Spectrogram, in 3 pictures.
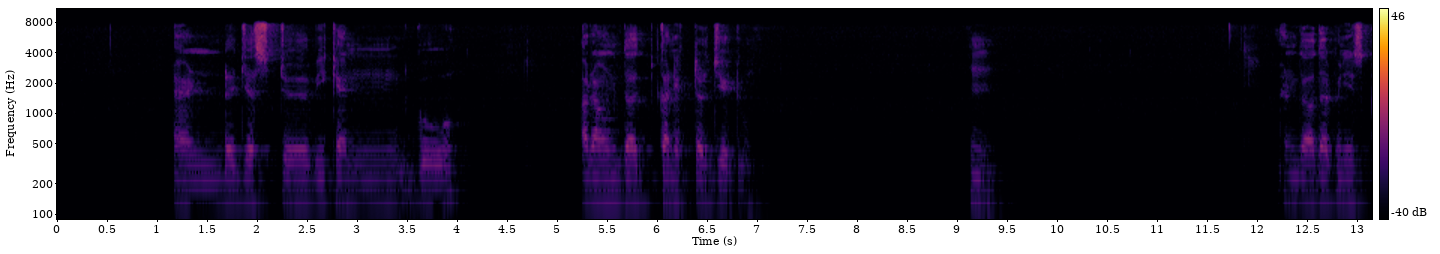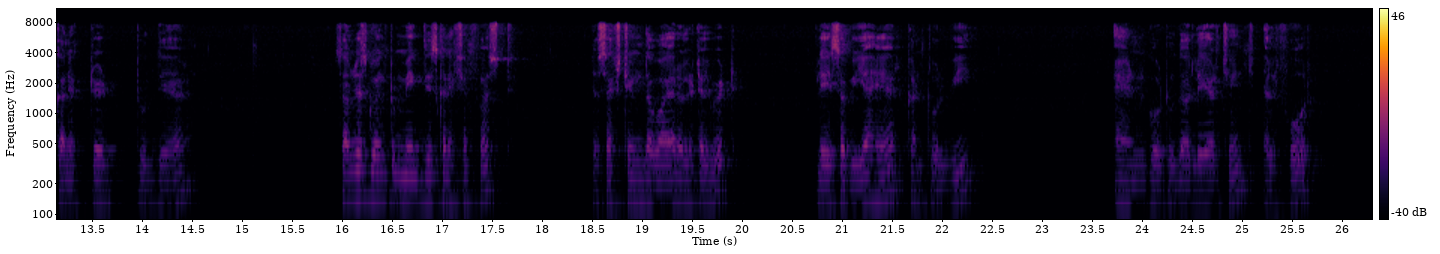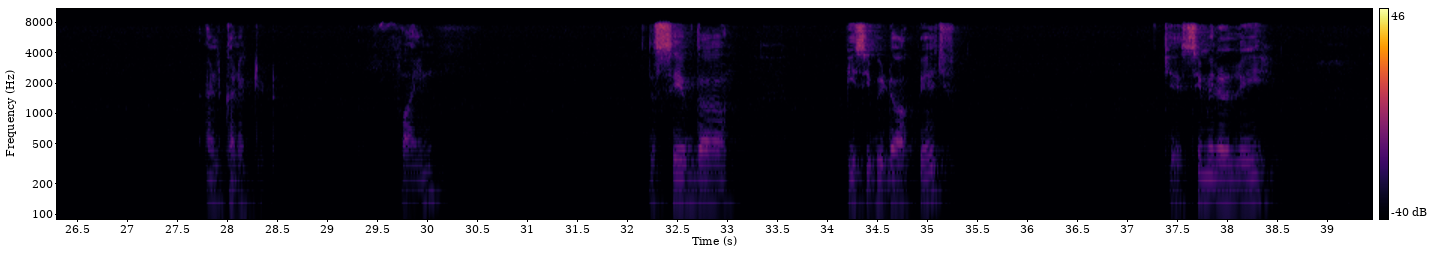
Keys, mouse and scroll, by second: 11.5 ctrl+click, 13.3-13.8 scroll up 1, 16.8 click, 22.0 right click, 23.9 ctrl+v, 24.9 click, 25.9 right click, 27.2 click, 31.5 scroll down 1, 32.3 right click, 33.8 click, 36.4 ctrl+click, 38.5-38.9 scroll up 1.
